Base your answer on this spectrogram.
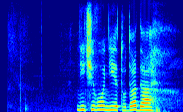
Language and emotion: Russian, sad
